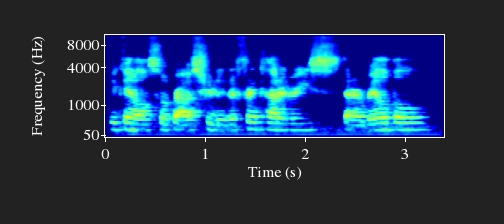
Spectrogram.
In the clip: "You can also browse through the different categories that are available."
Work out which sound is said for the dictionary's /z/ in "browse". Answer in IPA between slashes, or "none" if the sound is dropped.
none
